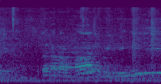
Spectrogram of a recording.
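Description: A woman's voice praying aloud in a drawn-out, sing-song way, her pitch gliding slowly up and down, over a steady low hum.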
